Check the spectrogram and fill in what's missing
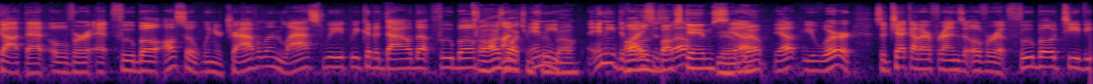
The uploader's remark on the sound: LIVE from the DNVR Bar.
